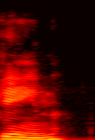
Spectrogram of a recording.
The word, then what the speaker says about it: Gein: In the 1960s, there was a guy in America called Ed Gein, or Ed Gein, depending on how you want to pronounce it,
